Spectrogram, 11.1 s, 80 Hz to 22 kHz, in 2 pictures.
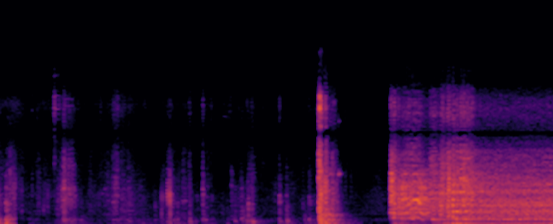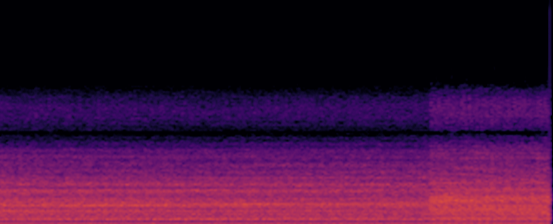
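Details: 12-valve 6BT Cummins diesel swapped into a squarebody Chevy Suburban with NV4500 manual; after a few seconds of handling noise it cranks, catches and settles into a steady, even idle clatter; runs healthy.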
